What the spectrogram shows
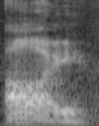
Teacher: that's just a single vowel sound it's just a center with no margins if that makes sense okay there's nothing at the beginning there's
